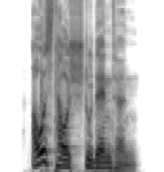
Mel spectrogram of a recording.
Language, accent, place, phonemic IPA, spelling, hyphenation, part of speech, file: German, Germany, Berlin, /ˈaʊ̯staʊ̯ʃʃtuˌdɛntɪn/, Austauschstudentin, Aus‧tausch‧stu‧den‧tin, noun, De-Austauschstudentin.ogg
- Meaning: female exchange student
